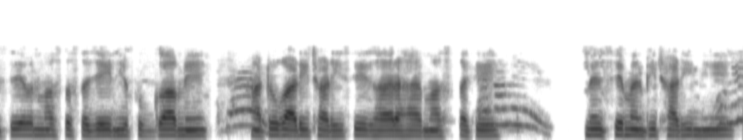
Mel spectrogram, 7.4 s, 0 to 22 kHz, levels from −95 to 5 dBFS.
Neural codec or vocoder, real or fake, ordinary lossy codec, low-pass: none; real; none; 5.4 kHz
